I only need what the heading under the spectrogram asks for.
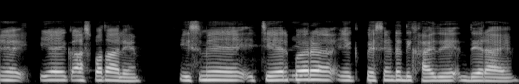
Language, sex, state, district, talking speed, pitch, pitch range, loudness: Hindi, male, Uttar Pradesh, Ghazipur, 175 wpm, 190 Hz, 180-195 Hz, -16 LUFS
